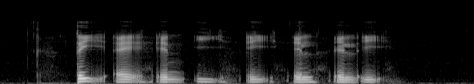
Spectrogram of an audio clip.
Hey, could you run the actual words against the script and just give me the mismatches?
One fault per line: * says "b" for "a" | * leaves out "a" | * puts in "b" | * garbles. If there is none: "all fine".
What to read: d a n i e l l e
all fine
